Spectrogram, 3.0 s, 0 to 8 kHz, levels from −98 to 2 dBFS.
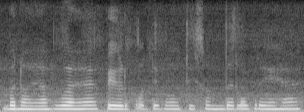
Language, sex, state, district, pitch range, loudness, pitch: Hindi, female, Punjab, Pathankot, 240-250 Hz, -14 LUFS, 245 Hz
